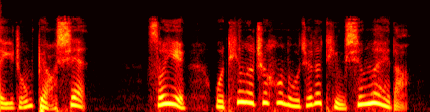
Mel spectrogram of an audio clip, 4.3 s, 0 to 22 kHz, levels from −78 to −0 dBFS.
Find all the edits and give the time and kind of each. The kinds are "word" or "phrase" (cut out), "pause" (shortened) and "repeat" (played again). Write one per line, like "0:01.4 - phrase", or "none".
none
